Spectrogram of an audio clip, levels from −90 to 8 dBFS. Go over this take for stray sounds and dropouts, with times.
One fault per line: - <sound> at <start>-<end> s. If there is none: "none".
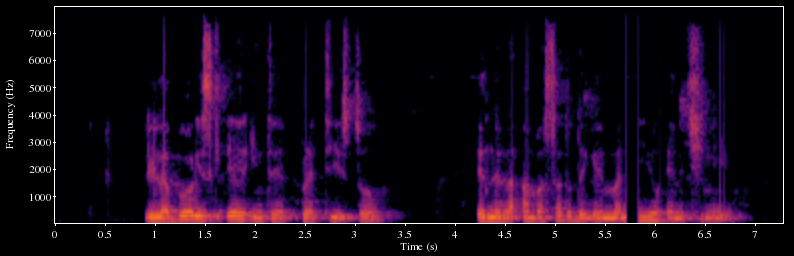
- dropout at 5.7-5.8 s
